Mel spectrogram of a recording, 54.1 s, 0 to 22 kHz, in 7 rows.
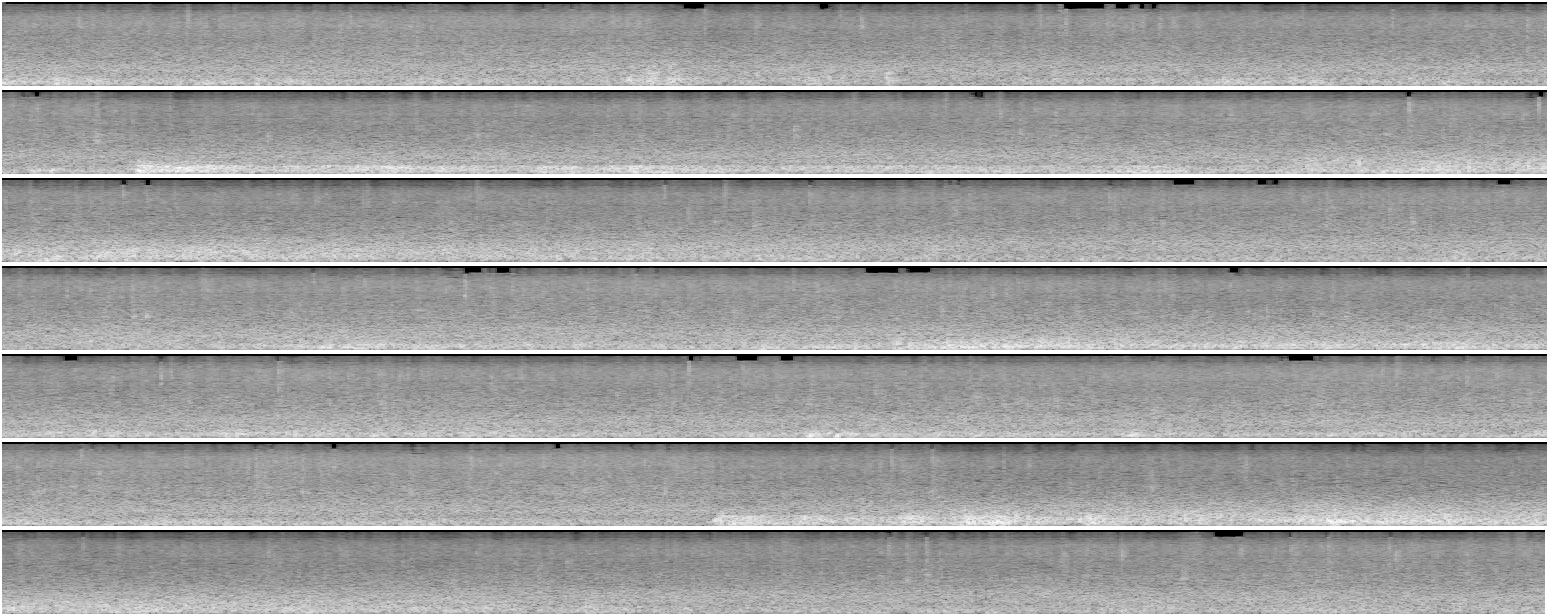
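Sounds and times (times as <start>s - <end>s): thunder rumbling: 0.0s - 20.3s, 22.5s - 50.4s
heavy rain falling: 0.0s - 54.0s.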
